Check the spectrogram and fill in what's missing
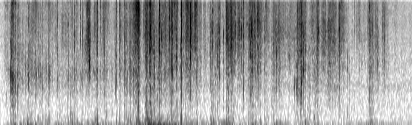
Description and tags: crumbling-paper
bag, crumbling, paper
